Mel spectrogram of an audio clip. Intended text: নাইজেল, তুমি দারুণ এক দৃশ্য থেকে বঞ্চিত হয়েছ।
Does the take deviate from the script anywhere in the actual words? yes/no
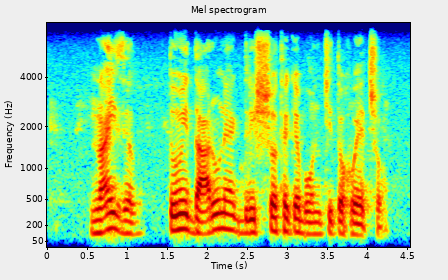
no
